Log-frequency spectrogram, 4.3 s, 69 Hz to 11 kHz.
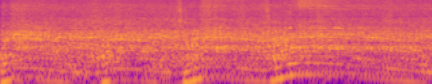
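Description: Skoda Superb's 2.0 TSI turbocharged four-cylinder petrol engine running with the bonnet open and being revved, its pitch rising and falling a few times.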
